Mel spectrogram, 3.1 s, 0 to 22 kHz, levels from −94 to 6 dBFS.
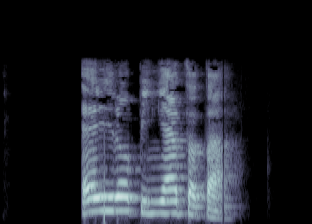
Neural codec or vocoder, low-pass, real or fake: none; 7.2 kHz; real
